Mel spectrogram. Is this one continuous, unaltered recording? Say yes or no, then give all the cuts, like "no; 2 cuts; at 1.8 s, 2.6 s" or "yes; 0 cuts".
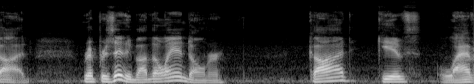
yes; 0 cuts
